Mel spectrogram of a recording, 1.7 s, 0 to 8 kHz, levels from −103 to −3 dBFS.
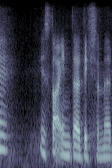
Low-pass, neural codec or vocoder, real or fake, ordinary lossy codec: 7.2 kHz; codec, 16 kHz, about 1 kbps, DyCAST, with the encoder's durations; fake; Opus, 32 kbps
